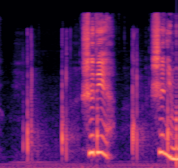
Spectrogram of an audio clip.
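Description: A young woman speaks nearby with animation.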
